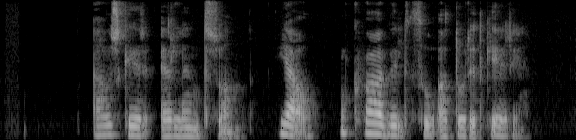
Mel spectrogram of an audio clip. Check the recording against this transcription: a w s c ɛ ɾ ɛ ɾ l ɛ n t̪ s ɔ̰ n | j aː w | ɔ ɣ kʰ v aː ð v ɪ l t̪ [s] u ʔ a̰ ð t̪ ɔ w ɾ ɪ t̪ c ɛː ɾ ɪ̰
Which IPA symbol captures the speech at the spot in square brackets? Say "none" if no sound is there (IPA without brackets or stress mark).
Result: θ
